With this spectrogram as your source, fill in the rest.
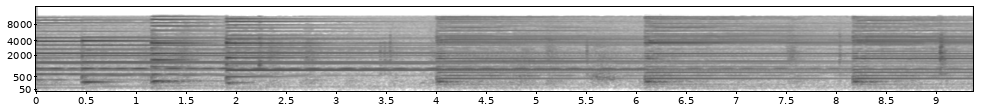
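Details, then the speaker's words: Antique Davison Bros London chiming clock after being switched from silent to chime: it caught up by itself around 3:00 with nothing adjusted. Bell notes now strike in a steady, proper sequence. Normal chime. "so you see that everything is caught up I haven't changed anything"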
